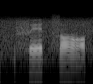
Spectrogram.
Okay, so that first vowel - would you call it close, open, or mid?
mid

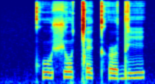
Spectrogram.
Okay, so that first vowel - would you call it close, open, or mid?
close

